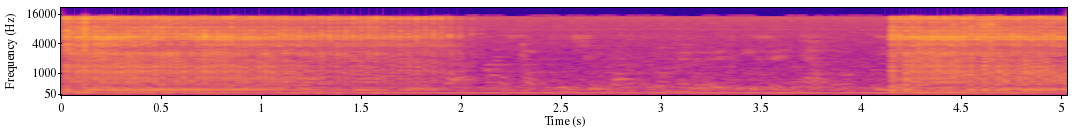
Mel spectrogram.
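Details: Adult woman (wife) snoring, recorded with a Flip Video camera: loud, harsh, rattling snoring breath sounds with a quieter pause between them.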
